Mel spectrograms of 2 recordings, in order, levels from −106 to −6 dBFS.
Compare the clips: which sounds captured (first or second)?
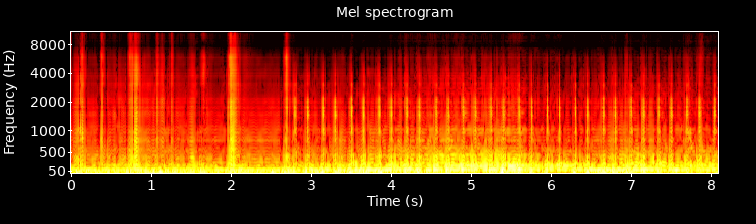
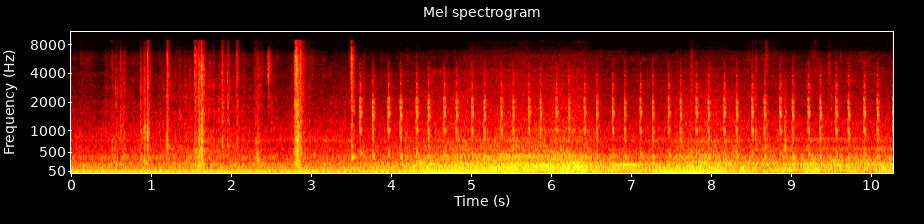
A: second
